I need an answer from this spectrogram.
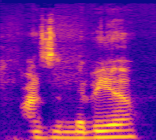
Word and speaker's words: Ponzinibbio: Moving on to Kevin Holland versus Santiago Ponzinibbio. Ah, God, I butchered that name so bad. Ponzinibbio?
